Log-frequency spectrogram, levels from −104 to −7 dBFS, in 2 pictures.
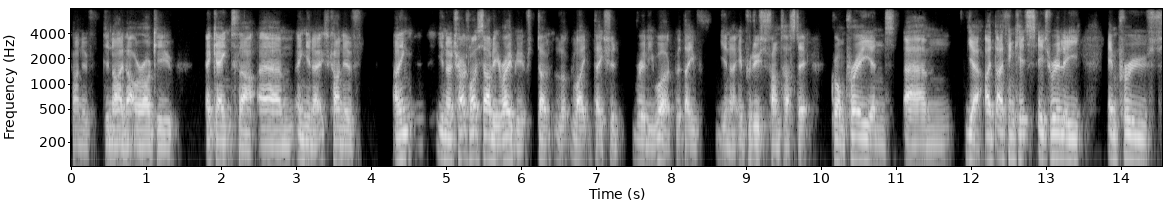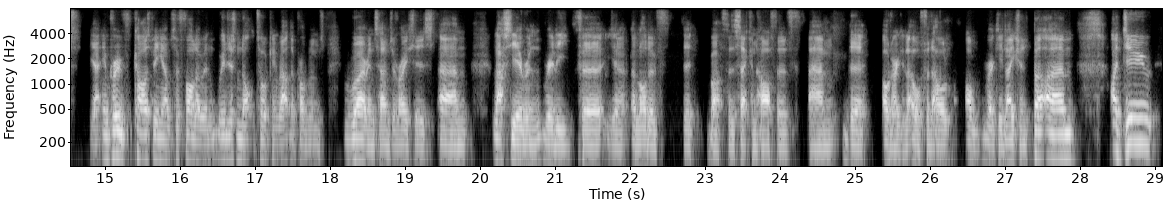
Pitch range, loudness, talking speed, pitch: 95-120 Hz, -25 LUFS, 210 wpm, 100 Hz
